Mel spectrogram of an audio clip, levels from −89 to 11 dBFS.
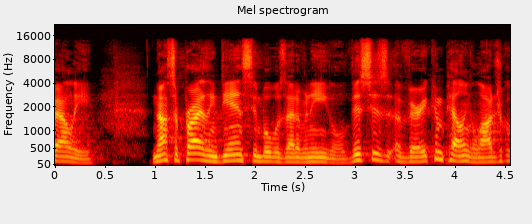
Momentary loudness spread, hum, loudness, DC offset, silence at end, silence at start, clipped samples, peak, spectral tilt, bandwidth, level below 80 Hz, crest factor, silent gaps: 11 LU; none; -24 LUFS; under 0.1%; 0 s; 0 s; under 0.1%; -2 dBFS; -3.5 dB/octave; 15 kHz; -78 dBFS; 22 dB; none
